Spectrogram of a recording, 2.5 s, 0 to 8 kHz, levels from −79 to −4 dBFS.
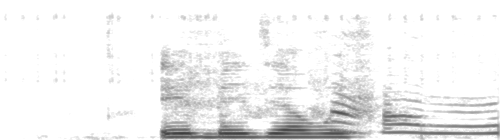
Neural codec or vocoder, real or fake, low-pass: none; real; 7.2 kHz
